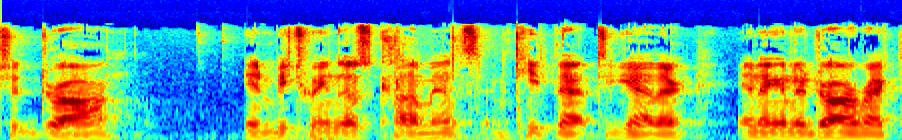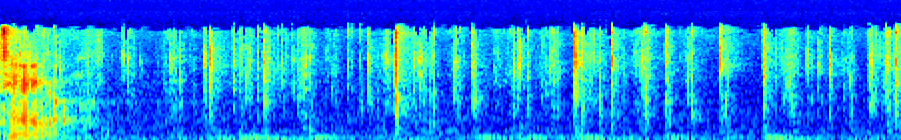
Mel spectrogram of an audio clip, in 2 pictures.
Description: A man speaking and as well as typing something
